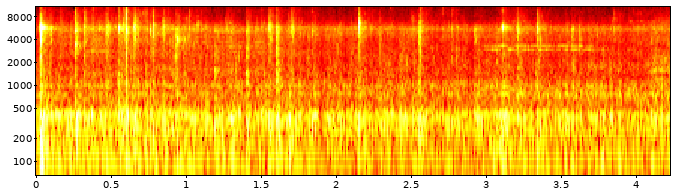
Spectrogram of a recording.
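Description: Battered egg chops deep-frying in hot oil: a faint, irregular crackle of small pops from the frying.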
